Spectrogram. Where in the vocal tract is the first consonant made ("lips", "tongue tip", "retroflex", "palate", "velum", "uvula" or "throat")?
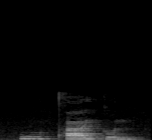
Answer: tongue tip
